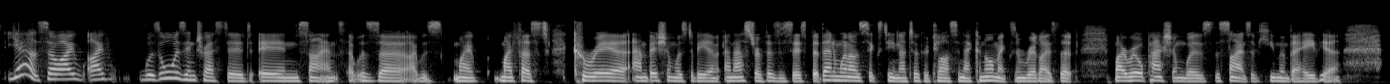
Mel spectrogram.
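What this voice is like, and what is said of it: Accent like Keira Knightley's. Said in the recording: “I'd be played by Keira Knightley, obviously, with my accent”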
